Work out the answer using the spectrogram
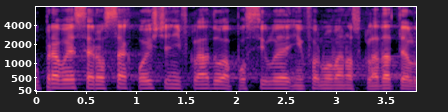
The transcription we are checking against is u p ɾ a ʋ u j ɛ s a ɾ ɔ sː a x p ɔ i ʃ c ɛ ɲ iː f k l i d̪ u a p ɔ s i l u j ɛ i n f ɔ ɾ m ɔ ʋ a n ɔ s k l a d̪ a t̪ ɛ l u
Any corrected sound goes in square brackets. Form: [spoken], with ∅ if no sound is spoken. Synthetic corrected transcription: u p ɾ a ʋ u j ɛ s a ɾ ɔ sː a x p ɔ i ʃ c ɛ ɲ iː f k l [a] d̪ u a p ɔ s i l u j ɛ i n f ɔ ɾ m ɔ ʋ a n ɔ s k l a d̪ a t̪ ɛ l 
